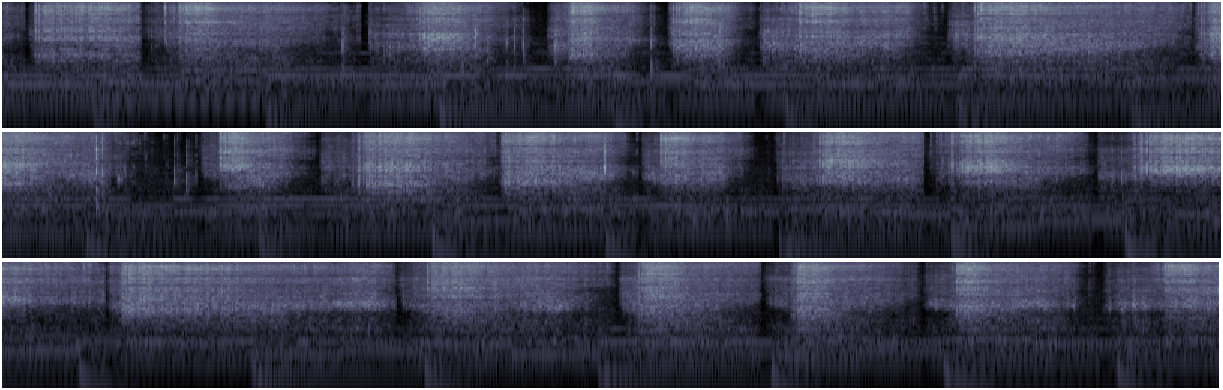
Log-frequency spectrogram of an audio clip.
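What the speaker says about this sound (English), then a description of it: "And now you can enjoy some of the relaxing pouring sounds of the beads." Tiny Artkal mini plastic beads pour in long hissing, rattling streams, rising and stopping repeatedly for about twenty-four seconds, close and fairly loud with no talking, over soft background music.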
